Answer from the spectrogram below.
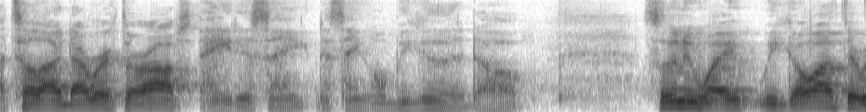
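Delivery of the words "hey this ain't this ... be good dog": low, much softer muttered warning; quiet aside. Retold or imitated. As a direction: lean in and say it under your breath. Aside to director of ops.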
